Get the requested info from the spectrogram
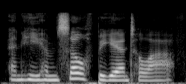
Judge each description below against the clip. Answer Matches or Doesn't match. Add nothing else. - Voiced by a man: Doesn't match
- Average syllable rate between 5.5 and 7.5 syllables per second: Doesn't match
